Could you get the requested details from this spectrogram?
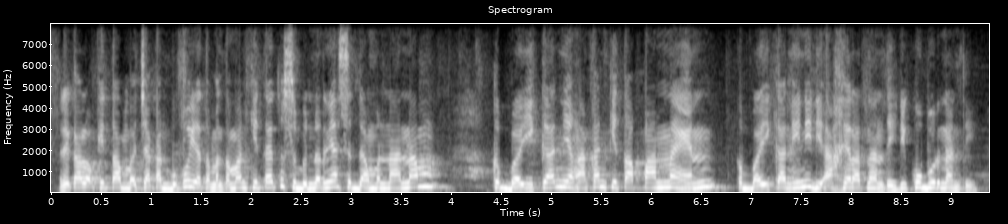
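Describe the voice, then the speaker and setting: A woman preacher giving a sermon to a women's study group, acting out parents and children in her stories. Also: fairly high pitch. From Indonesia. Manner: lively, acts out parents and children in quoted lines. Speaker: Islamic preacher.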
